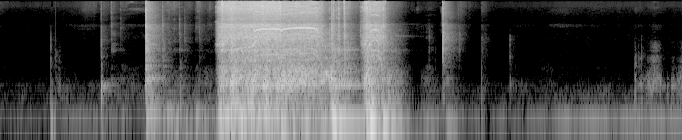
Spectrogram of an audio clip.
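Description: A power drill whirs in short bursts, then runs loudly for about two seconds before winding down, with clicks and quiet pauses around it.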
